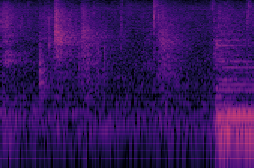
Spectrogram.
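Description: Acoustic swing band: a held chord stops right at the start, leaving a quiet stretch with a few light guitar strokes. The band then comes in loudly near the end.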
